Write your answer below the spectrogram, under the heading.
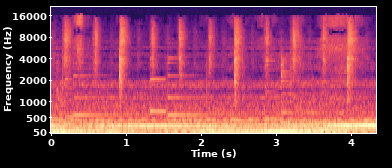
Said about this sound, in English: Yes, we are shifting gears, watching the ongoing traffic. We have signs, so we can use our turn signal. We also have pedestrians. We have ongoing traffic, crazy traffic.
